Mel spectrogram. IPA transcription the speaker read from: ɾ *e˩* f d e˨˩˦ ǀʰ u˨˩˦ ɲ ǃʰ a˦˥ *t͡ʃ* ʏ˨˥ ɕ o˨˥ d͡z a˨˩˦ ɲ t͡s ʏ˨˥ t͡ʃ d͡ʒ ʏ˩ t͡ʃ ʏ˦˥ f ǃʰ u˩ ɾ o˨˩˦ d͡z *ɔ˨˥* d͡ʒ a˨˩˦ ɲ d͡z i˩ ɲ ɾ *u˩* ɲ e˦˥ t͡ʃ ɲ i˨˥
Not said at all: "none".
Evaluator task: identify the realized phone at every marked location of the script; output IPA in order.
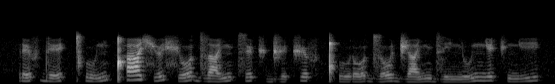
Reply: e˨˩˦, ɕ, o˨˥, u˨˩˦

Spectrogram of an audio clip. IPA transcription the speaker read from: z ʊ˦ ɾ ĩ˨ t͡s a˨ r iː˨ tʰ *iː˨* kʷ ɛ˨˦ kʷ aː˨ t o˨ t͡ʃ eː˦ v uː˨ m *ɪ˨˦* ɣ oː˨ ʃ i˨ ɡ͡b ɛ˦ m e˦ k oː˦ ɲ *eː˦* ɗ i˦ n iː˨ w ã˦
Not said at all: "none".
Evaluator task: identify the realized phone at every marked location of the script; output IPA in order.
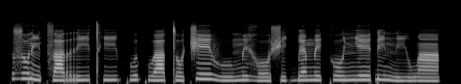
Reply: iː˨, ɪ˦, eː˦

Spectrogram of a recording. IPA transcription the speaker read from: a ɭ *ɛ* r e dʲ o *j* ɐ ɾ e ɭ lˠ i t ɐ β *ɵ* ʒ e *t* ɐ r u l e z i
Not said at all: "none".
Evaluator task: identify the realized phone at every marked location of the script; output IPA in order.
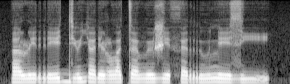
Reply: e, j, ɵ, θ

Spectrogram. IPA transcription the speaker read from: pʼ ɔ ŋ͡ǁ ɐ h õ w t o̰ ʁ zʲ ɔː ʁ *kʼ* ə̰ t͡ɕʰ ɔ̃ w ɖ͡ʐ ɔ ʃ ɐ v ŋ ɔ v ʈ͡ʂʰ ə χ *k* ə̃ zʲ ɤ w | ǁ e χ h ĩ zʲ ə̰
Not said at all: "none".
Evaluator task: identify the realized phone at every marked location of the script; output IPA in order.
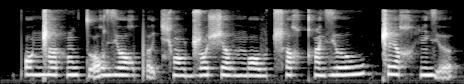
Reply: pʼ, qʰ

